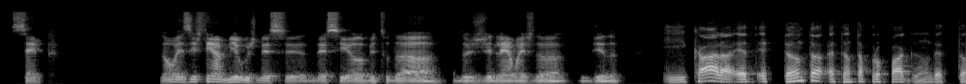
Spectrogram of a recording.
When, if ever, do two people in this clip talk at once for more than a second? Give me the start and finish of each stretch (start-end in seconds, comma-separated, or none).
none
